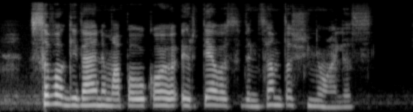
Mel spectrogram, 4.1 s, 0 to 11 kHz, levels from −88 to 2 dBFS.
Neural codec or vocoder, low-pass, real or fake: none; 9.9 kHz; real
